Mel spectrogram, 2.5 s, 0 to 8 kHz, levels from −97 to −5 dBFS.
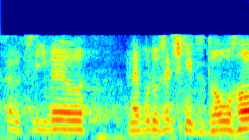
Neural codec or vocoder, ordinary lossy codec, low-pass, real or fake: none; AAC, 16 kbps; 7.2 kHz; real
